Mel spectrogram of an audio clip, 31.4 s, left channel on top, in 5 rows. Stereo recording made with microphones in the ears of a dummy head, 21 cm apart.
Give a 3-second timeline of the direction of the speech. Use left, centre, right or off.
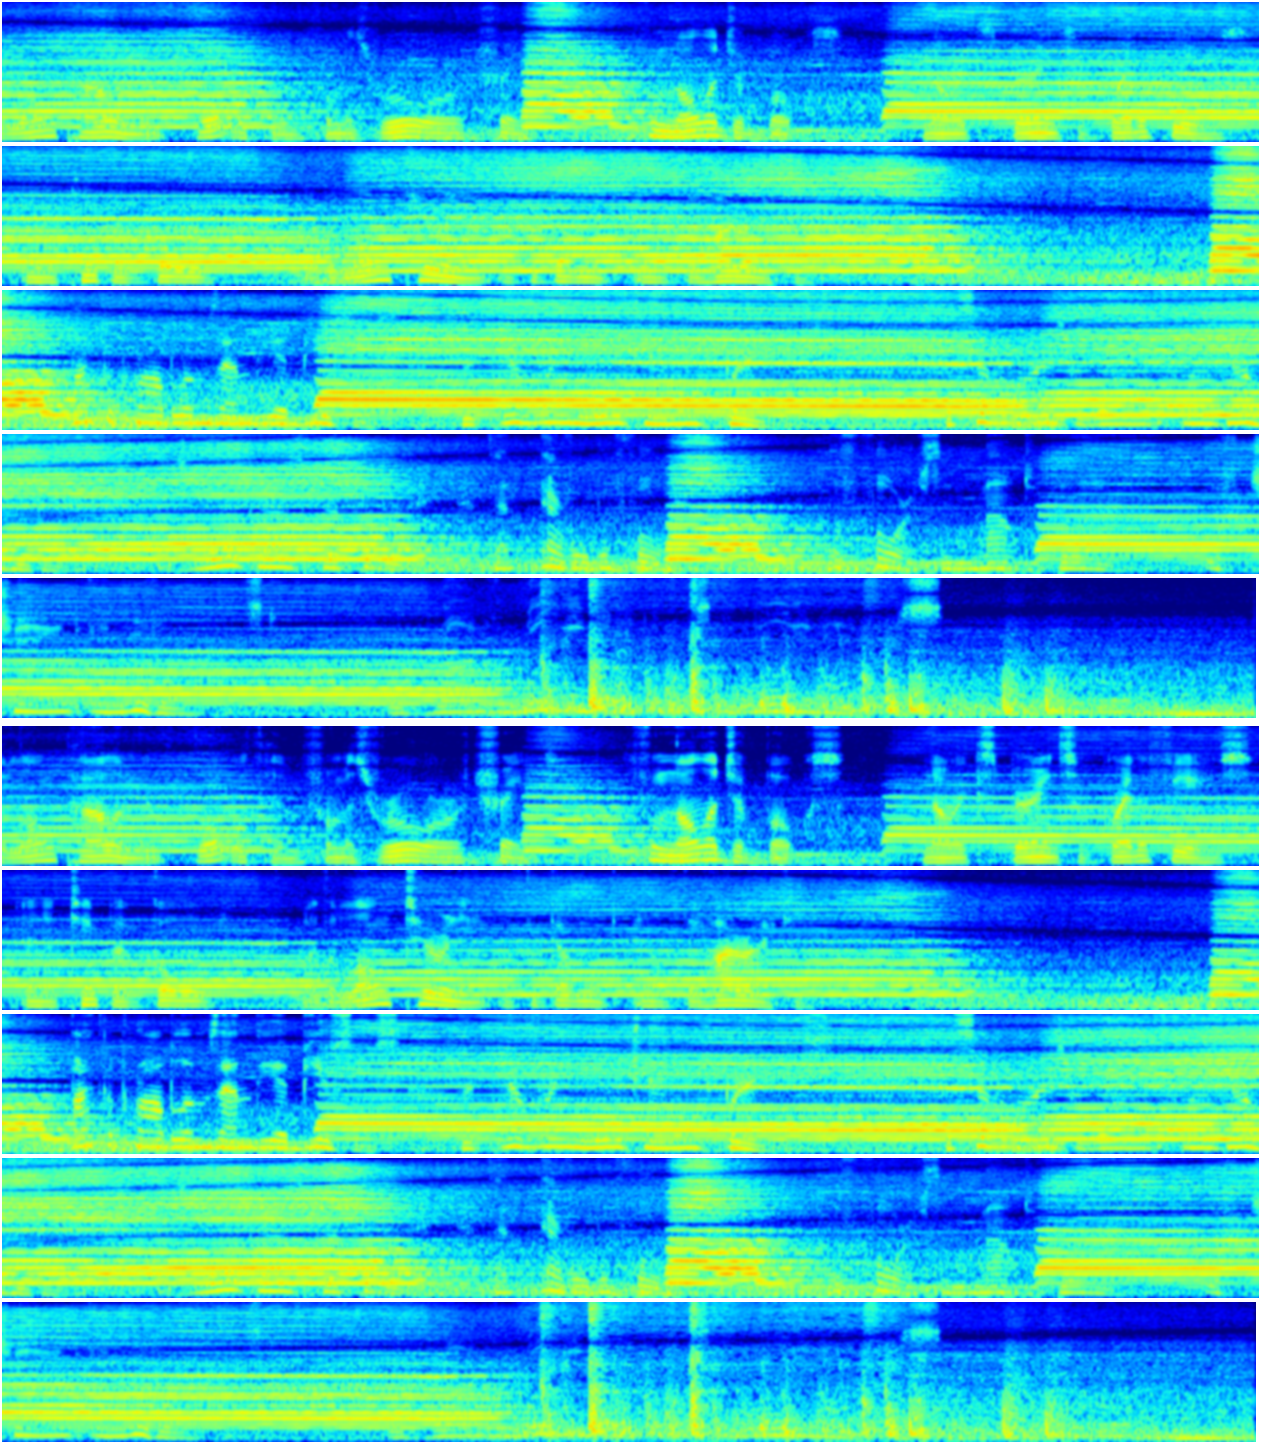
right, right, right, right, right, right, centre, centre, centre, centre, off.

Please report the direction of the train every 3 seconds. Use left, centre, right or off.
left, left, left, left, left, centre, right, right, right, right, right.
